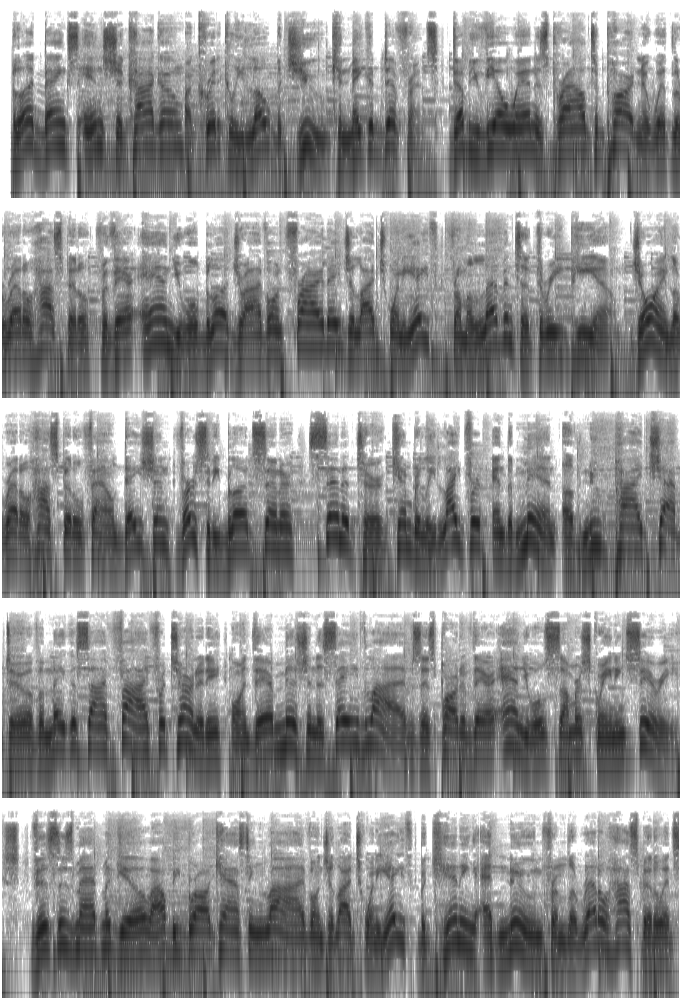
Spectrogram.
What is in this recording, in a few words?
Commercial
